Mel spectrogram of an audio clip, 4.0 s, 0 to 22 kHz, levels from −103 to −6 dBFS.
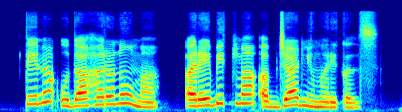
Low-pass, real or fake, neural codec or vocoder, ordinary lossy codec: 14.4 kHz; fake; autoencoder, 48 kHz, 32 numbers a frame, DAC-VAE, trained on Japanese speech; none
